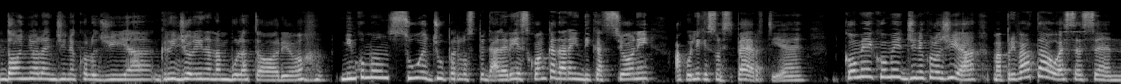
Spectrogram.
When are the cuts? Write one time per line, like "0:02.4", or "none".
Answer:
0:03.6
0:03.9
0:07.2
